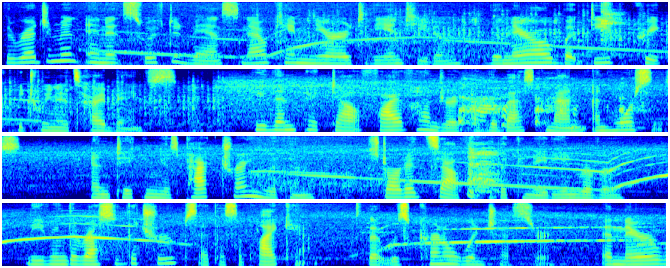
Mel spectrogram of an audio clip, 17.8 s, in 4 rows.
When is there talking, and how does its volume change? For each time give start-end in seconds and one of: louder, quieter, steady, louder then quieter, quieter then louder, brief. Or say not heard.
0.0-17.7 steady.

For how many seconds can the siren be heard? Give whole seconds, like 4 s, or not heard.
12 s.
